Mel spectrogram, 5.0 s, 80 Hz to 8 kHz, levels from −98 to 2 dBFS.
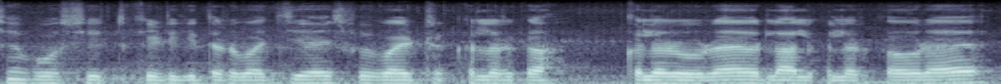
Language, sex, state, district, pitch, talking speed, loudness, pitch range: Hindi, male, Uttar Pradesh, Shamli, 115 Hz, 240 wpm, -16 LUFS, 115-120 Hz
